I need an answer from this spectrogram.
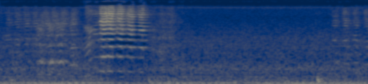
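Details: Goat kid getting hooves trimmed gives a soft bleat, then a louder, trembling bleat about one second in, and quiet handling noises against a low background hum.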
